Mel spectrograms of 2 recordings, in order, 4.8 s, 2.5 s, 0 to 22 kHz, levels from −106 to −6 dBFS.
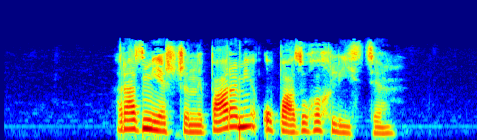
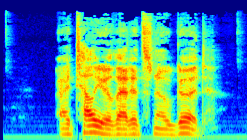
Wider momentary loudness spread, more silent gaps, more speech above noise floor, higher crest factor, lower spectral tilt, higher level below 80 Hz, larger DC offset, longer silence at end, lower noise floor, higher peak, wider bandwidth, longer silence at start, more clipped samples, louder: about the same, 12 LU vs 13 LU; neither; first, 57 dB vs 39 dB; about the same, 18 dB vs 22 dB; first, -4.5 dB/octave vs -1.5 dB/octave; about the same, -58 dBFS vs -58 dBFS; neither; first, 0.85 s vs 0.35 s; first, -76 dBFS vs -59 dBFS; about the same, -2 dBFS vs 0 dBFS; second, 7.8 kHz vs 16.5 kHz; first, 1.15 s vs 0.55 s; neither; about the same, -19 LUFS vs -19 LUFS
